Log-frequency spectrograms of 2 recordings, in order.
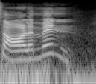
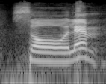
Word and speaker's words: solemn: solemn i didn't say solomon i didn't say solomon huh did i say that no why because here the n should be silent here the n should be silent so i'm not able to pronounce the letter n so i read as solemn okay so here we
